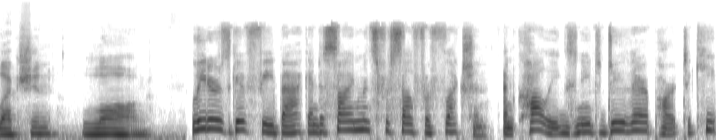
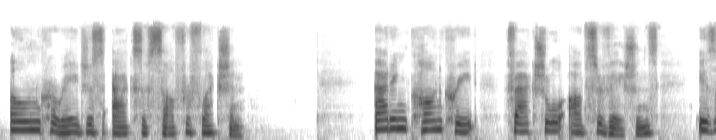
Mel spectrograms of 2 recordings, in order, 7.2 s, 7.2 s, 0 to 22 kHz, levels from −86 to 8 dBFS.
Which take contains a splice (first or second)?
first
